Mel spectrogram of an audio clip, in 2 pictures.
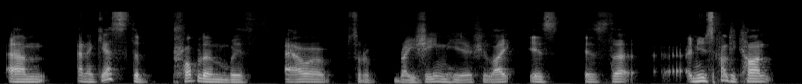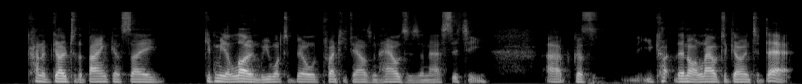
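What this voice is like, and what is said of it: Foreign accent. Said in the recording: “I grew up overseas, as you can tell from my accent”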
